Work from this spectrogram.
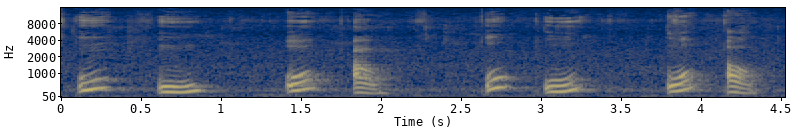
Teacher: इनको बोलने में हमारे होठों का आकार गोल हो रहा है। · वृत्ताकार वे स्वर जिनके उच्चारण में हमारे ओठों का आकार गोल होता है। जिन स्वरों को बोलने में हमारे ओठों का आकार गोल होता है उन्हें हम वृत्ताकार स्वर बोलते हैं, जैसे उ, ओ, औ।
